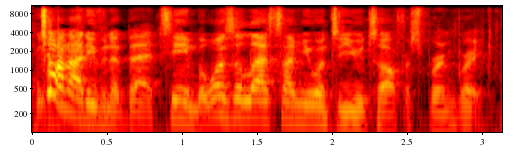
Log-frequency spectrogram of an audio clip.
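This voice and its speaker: A man rattles off comedic scripted animal narration rapid-fire, his mid-range voice very animated and fairly bright. He sounds wry, slangy and sarcastic, and music plays behind him.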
